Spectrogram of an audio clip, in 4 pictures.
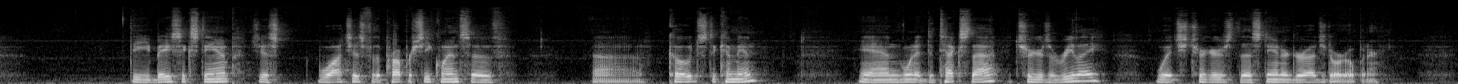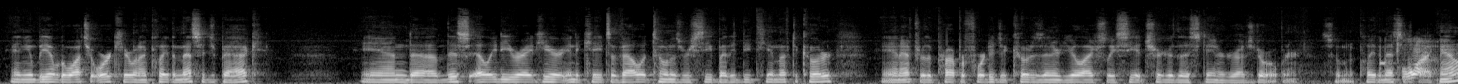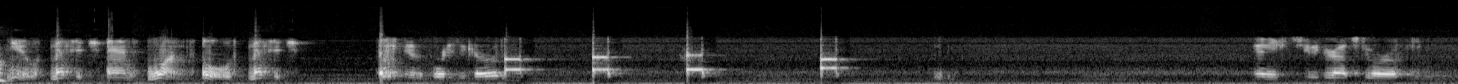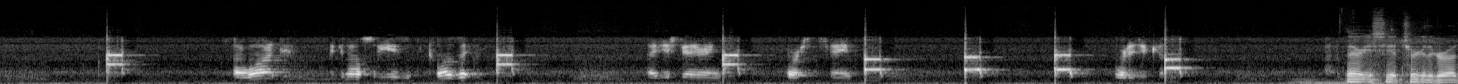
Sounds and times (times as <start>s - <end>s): Speech: 1.3s - 5.2s, 5.9s - 7.7s, 8.6s - 13.9s, 14.7s - 17.3s, 18.2s - 32.3s, 32.9s - 34.4s, 41.7s - 43.4s, 46.0s - 48.7s, 50.2s - 52.4s, 54.9s - 55.6s, 57.1s - 58.3s.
